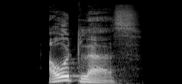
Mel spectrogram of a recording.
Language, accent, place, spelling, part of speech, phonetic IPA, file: German, Germany, Berlin, Autlers, noun, [ˈaʊ̯tlɐs], De-Autlers.ogg
- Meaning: genitive singular of Autler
